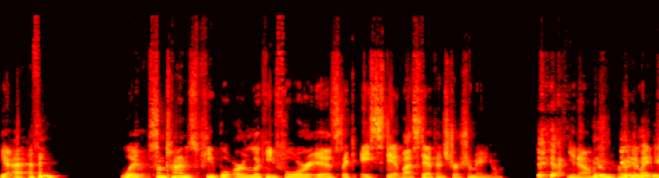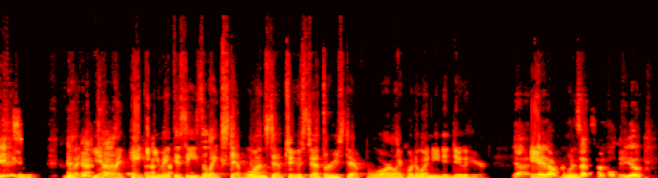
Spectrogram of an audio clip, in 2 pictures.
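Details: Adult man; normal speech.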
